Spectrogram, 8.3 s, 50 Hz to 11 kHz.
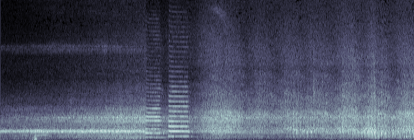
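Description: InterCity 125 (HST) led by a Class 43 power car passing through at speed. A steady whine on its approach, then the two-tone horn sounded about three seconds in as two short notes, then the loud rush and rumble of the coaches going by.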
